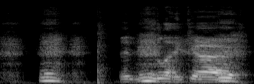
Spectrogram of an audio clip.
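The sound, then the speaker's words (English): A voice imitating exhausted fighters gasping for breath: a few strained, voiced gasps in quick succession separated by brief pauses. “It'd be like two fucking whales in a little, out of water. Two whales in the Marineland tank, and we're just be like, are they fighting? It's like, no, they're tired. They're trying to breathe.”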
